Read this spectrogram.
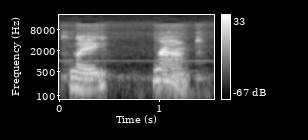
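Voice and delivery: "Play, ground" with a clear gap between parts; "Play, ground" as two separate pieces; split into word parts. Shown as a demonstration. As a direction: say "Play", pause, then "ground". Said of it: "What are the parts in playground?".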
